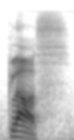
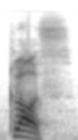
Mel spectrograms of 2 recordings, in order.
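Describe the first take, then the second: First: The vowel sounds like the one in cat. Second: The vowel sounds like the one in saw. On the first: The speaker calls it right. "It's class, correct?" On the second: The speaker calls it wrong. "people pronounce this as clause"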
